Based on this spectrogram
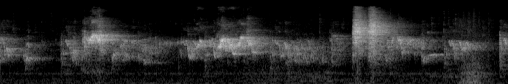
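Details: Pet budgies taking a bath in a fountain, chattering in bursts of scratchy squawks and bright chirps that rise and fall, with small splashing sounds near the end.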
